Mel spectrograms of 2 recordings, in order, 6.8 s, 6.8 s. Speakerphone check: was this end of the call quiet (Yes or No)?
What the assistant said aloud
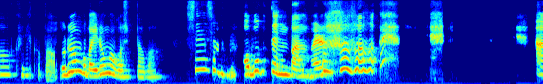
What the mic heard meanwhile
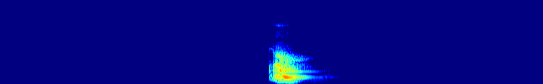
No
